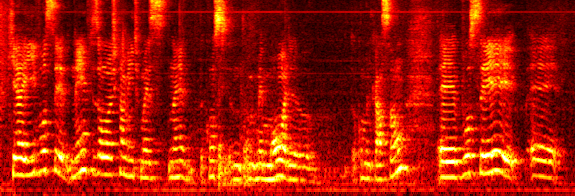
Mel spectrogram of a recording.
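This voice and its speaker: Noticeable background noise and audible room echo surround a woman who speaks fairly slowly with very wide pitch swings. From Brazil, Minas Gerais (Carmo do Rio Claro). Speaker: Brazilian expat worker interviewed. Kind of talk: podcast interview. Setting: studio. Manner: hesitant, many false starts.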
